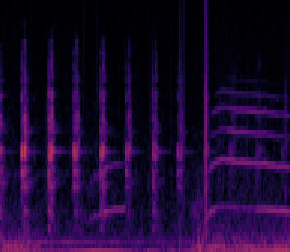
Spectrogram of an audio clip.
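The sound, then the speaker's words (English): A steady clock ticks at night while everyone is asleep for a couple of seconds, then a single long, drawn-out meow from a cat outside looking for his breakfast rises clearly over the quiet background, distinct. “Outside, a cat is already up and looking for his breakfast.”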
